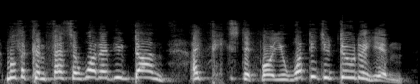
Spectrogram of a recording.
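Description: Brief: male narrator doing a proud, fierce warrior woman, high and lively, urgent delivery. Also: moderate pace. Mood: furious. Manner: intense, urgent, accusing. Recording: dull lo-fi audiobook recording.

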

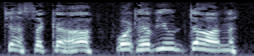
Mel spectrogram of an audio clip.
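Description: A man's voice: high voice, normal speed, a bit bright, no room sound, lo-fi sound, voice pushed up. A man voicing an imperious old woman, a shocked and hissing reverend mother in an audiobook.

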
